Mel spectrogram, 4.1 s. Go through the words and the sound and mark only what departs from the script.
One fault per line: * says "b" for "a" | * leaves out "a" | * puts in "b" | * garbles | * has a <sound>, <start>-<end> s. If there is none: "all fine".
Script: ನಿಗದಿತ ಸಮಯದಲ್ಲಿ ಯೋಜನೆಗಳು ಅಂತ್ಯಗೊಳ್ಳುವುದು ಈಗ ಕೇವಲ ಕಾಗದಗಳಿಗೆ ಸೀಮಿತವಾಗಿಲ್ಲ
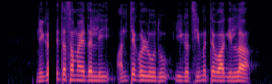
* has a dropout, 0.7-0.9 s
* leaves out "ಯೋಜನೆಗಳು"
* leaves out "ಕೇವಲ ಕಾಗದಗಳಿಗೆ"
